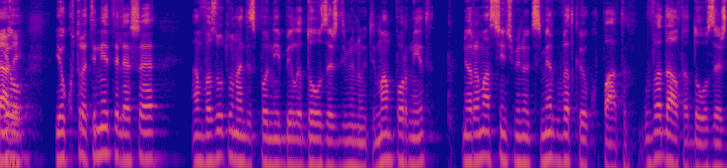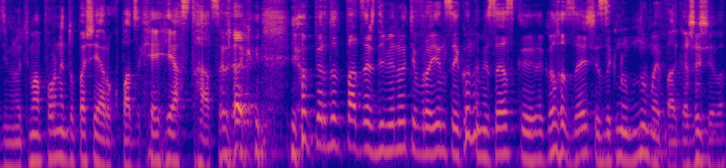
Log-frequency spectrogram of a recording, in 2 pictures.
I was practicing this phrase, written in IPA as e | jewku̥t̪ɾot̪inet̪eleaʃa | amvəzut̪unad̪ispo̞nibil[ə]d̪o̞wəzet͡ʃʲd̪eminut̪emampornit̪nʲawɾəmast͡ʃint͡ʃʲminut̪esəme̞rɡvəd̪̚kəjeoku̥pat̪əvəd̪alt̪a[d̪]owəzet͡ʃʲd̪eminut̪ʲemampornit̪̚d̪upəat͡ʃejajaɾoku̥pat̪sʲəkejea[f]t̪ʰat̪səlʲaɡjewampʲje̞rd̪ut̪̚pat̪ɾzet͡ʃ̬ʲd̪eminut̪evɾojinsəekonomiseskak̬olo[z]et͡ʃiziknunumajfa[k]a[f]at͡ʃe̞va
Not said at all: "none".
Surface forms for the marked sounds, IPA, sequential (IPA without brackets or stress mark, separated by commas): ə, d̪, s, z, k, ʃ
